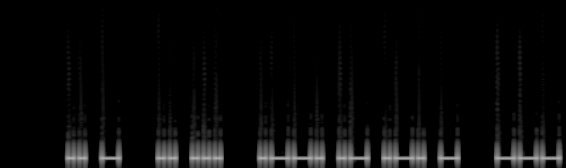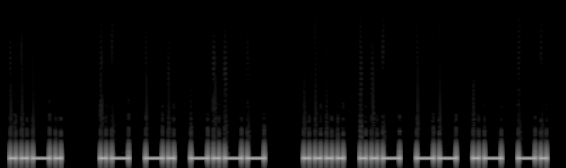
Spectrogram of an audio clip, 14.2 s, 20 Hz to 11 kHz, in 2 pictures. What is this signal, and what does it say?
Morse code, heard as a keyed tone, about 17 wpm, 700 Hz. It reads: IT IS PART OF ANY HUMAN
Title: Sentences from Top 1100 Words 17wpm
